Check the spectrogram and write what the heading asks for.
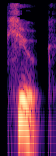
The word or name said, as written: cuke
